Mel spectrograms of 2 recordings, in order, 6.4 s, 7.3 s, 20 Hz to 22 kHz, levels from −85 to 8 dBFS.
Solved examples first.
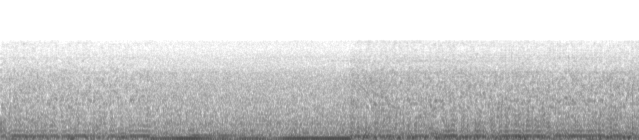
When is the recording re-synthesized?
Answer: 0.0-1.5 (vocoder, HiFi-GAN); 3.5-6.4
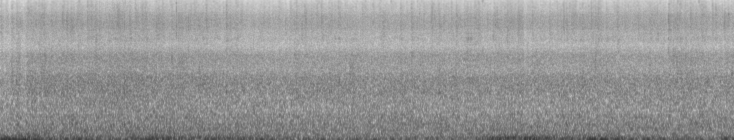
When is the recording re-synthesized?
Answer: 0.0-0.9 (vocoder, BigVGAN v2); 1.4-7.3

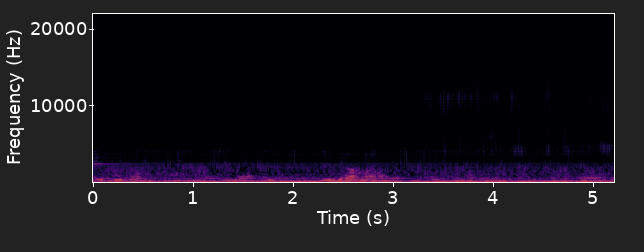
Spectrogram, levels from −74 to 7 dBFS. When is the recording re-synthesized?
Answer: 0.0-5.2 (vocoder, BigVGAN v2)

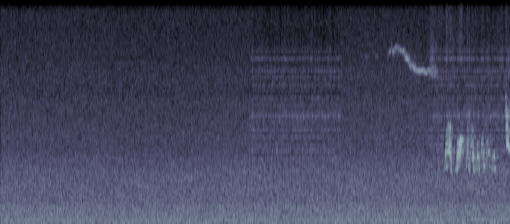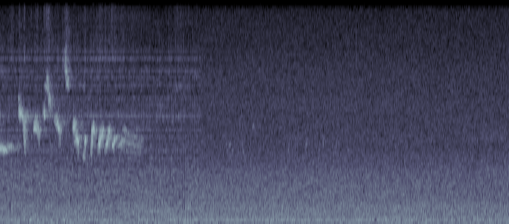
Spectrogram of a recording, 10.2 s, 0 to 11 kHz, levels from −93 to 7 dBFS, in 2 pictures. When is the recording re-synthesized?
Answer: 2.5-3.4 (vocoder, WaveNeXt); 4.3-7.1

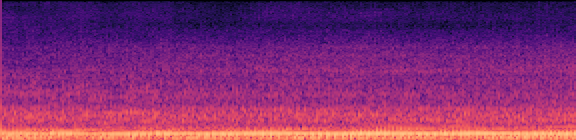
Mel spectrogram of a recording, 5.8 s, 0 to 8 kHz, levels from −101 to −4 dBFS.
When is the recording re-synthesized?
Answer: 0.5-1.7 (codec, SNAC)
